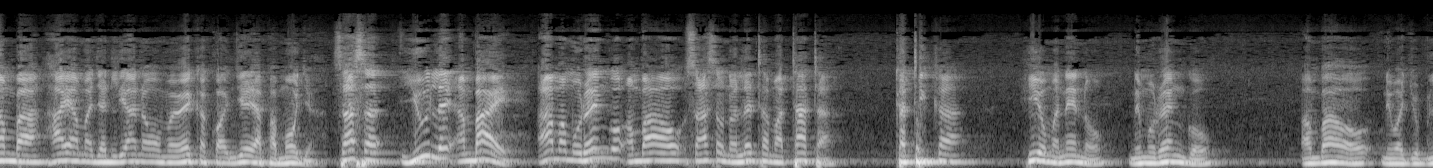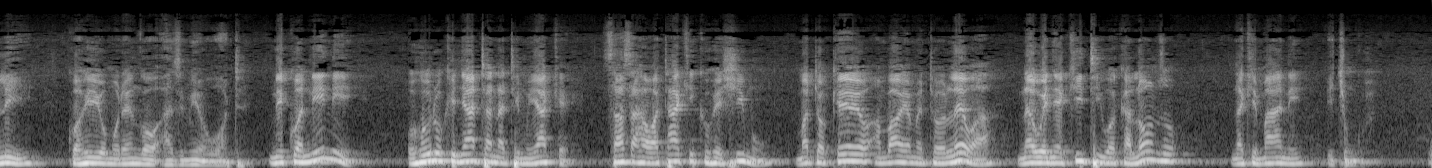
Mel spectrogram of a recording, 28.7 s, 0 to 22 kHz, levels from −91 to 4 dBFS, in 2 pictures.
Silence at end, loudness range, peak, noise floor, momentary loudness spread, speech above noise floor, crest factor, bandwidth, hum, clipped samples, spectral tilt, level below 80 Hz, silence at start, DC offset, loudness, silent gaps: 0 s; 3 LU; -2 dBFS; -44 dBFS; 12 LU; 30 dB; 14 dB; 11.5 kHz; none; under 0.1%; -6 dB/octave; -36 dBFS; 0 s; under 0.1%; -16 LUFS; none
